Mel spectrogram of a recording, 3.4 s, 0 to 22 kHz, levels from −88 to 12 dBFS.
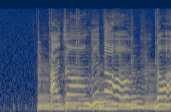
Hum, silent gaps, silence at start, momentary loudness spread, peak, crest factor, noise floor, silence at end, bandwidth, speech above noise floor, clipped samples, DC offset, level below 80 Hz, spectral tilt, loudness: none; none; 0.75 s; 7 LU; 0 dBFS; 16 dB; -51 dBFS; 0 s; 16 kHz; 36 dB; under 0.1%; under 0.1%; -52 dBFS; -5 dB/octave; -17 LUFS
